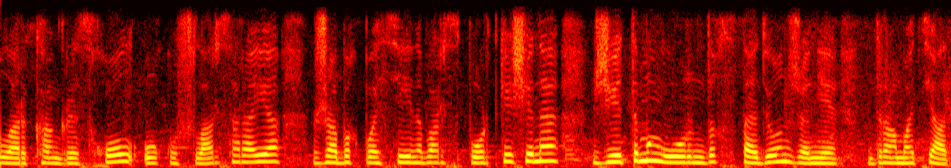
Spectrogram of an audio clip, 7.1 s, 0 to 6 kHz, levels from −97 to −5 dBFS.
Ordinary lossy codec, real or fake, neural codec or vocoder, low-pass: Opus, 24 kbps; real; none; 5.4 kHz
